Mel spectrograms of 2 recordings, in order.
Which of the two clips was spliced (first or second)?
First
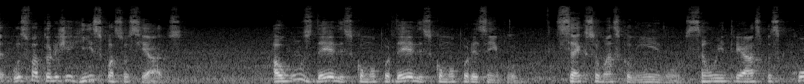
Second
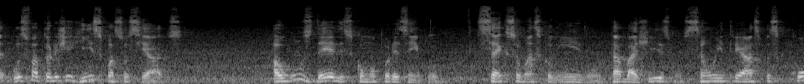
first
